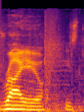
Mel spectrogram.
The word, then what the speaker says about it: Ryu: my dad's a weave I always said it right so I was always Rio that's his name yeah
